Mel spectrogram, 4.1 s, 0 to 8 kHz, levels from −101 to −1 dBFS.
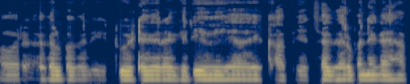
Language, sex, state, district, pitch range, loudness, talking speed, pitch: Hindi, male, Chhattisgarh, Korba, 115-120 Hz, -35 LUFS, 205 wpm, 115 Hz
